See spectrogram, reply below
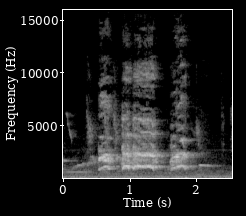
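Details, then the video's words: A red junglefowl from Aceh crows once, a hoarse three-part phrase lasting over a second, with a faint thin note after it, recorded as a lure sound. "Ayam Hutan Aceh - Pikat Super"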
